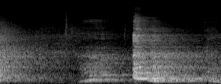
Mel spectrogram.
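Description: A baseball cap slaps down onto a wooden floor. About a second and a half later comes a louder thump and scuff of a sneaker on the floor as the cap is flipped back up off the floor.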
